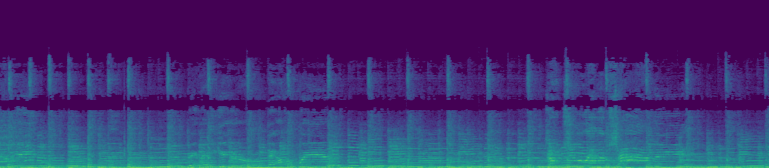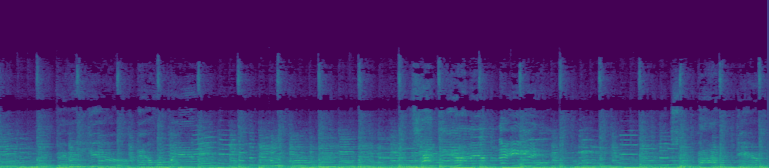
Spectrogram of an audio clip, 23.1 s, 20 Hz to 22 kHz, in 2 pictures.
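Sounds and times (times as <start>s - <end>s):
live blues band playing: 0.0s - 23.0s.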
